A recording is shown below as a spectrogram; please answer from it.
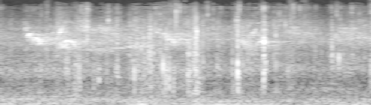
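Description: A cat chewing and crunching dry kibble, a run of quick, irregular crisp crunches.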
